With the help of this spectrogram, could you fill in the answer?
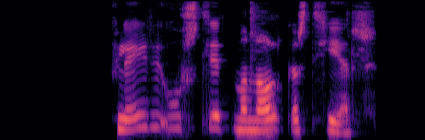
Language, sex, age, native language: Icelandic, female, 30-39, Icelandic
